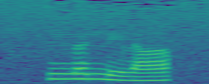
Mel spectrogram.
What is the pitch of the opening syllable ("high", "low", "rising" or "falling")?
high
